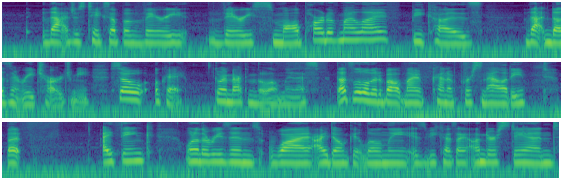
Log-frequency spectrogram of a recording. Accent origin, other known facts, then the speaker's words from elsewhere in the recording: Wisconsin, United States; I grew up in Wisconsin, and I have three older brothers.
